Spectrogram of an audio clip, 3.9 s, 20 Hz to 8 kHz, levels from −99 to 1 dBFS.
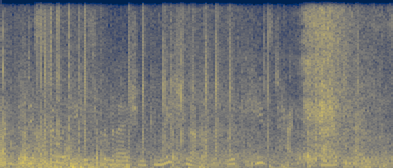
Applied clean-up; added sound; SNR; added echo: none; Fireworks; -5 dB; none.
